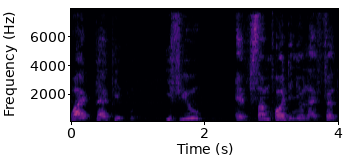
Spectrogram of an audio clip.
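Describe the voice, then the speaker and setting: A man speaks at a fairly quick pace and a medium pitch. His tone is dark and mellow, with vocal fry. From South Africa. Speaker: rapper. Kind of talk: interview answer.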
